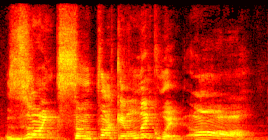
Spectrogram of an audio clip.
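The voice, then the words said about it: Cartoonish character voice. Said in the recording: “That's my new character voice!”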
